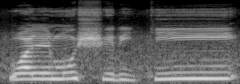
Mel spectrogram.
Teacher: کاف یا زیر کی، یا ساکن سے پہلے زیر ہے، کاف کے نیچے، اس کو ہم ایک الف کی مقدار کھینچ کر پڑھیں گے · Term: یا مدہ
